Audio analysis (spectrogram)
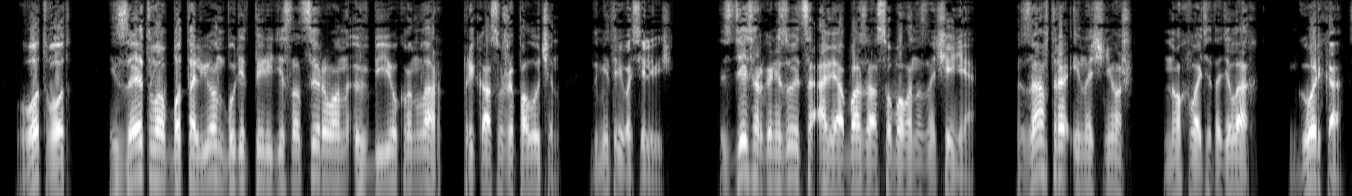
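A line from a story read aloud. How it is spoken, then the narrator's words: Plain. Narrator (Russian): сказал Бархоткин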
